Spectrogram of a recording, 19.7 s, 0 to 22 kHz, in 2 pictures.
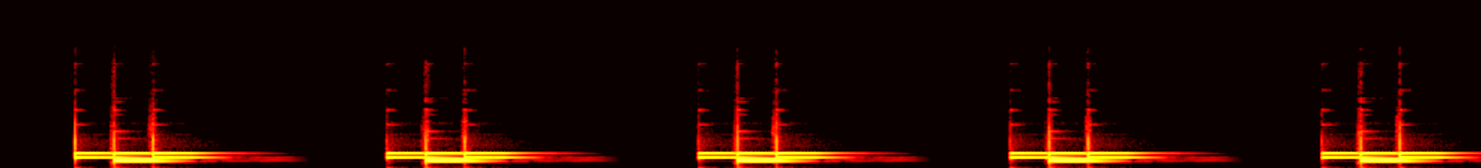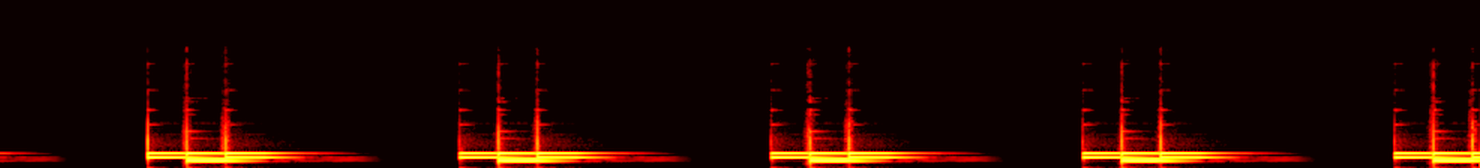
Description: • Black screen | Hospital electronic monitor machine beeping sound, chime, musical, 1 hour. ASMR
